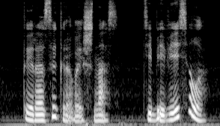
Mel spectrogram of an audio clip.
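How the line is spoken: Quiet. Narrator (Russian): Наконец он тихо спросил

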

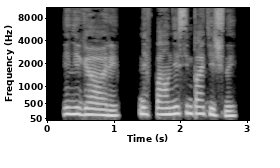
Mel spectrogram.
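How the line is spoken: Giggling woman. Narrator (Russian): хихикала женщина в мантии

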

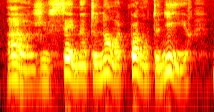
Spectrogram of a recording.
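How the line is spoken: Murmuring. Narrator (French): murmura Olborius

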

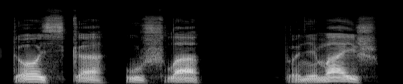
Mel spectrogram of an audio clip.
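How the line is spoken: Hoarse, stunned, drunken mutter. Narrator (Russian): полупьяный и, ошеломленно мотая головой, пробормотал хриплым голосом

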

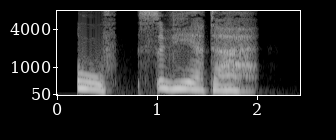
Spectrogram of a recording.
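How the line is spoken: Exhaled. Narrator (Russian): выдохнула

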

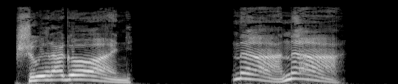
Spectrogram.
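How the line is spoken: Shouting from behind. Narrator (Russian): Закричали у меня из-за спины

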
